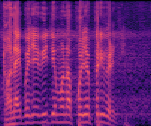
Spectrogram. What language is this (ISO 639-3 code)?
srp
